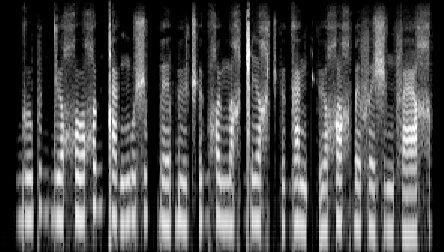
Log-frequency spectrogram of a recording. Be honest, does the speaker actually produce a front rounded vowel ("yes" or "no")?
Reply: yes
